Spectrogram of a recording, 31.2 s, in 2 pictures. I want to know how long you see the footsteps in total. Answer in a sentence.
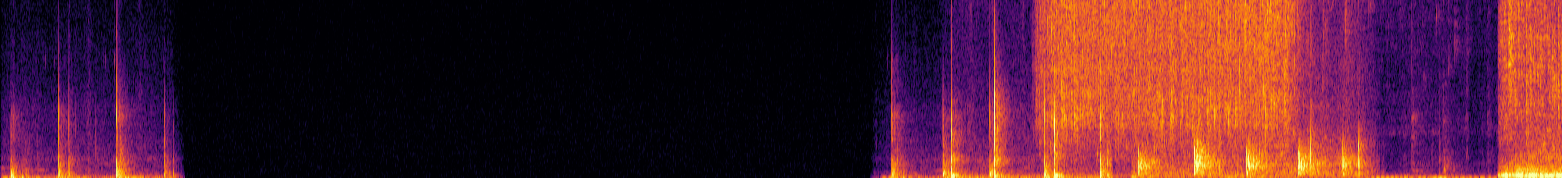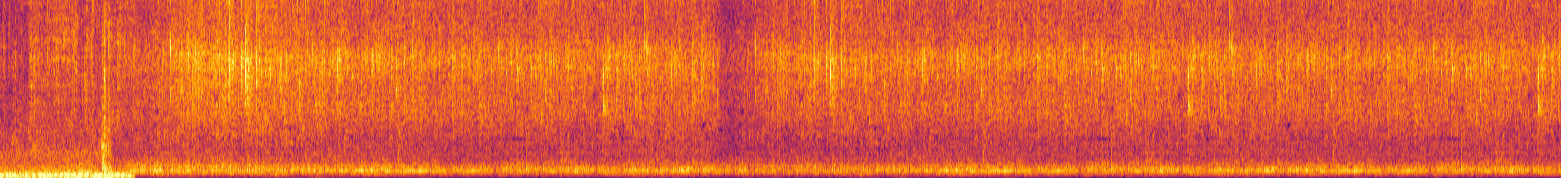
The footsteps can be heard for 7 seconds in total.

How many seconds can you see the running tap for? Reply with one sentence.
You can hear the running tap for 21 seconds altogether.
